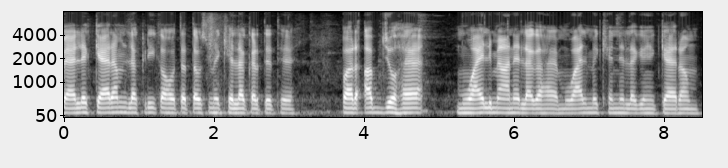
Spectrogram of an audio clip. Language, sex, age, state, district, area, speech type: Urdu, male, 18-30, Uttar Pradesh, Ghaziabad, urban, spontaneous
